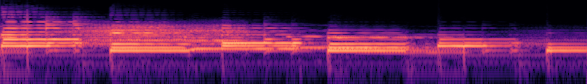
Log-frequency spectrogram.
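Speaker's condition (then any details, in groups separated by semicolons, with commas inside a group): No condition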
